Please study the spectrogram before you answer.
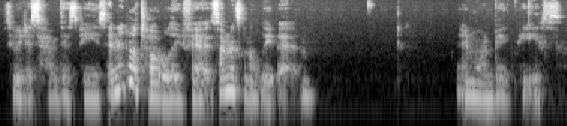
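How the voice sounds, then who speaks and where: A woman with a sore, scratchy throat, explaining a crafting software task step by step in a chatty way and muttering to herself as she clicks. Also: lowish voice, moderate pace. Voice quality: raspy with creaky fry. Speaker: crafting tutorial host. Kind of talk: screen-recorded software walkthrough.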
